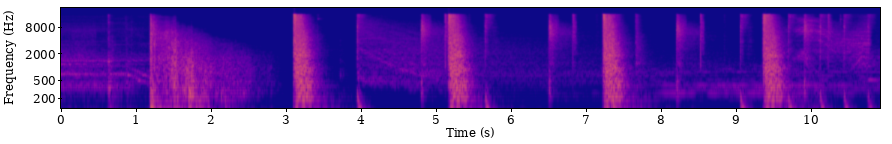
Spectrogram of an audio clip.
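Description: Electronic music with loud, sharp rifle shots from a VZ-58 cut in over it. The heaviest shots come about every two seconds, each trailing off in a ringing decay.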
